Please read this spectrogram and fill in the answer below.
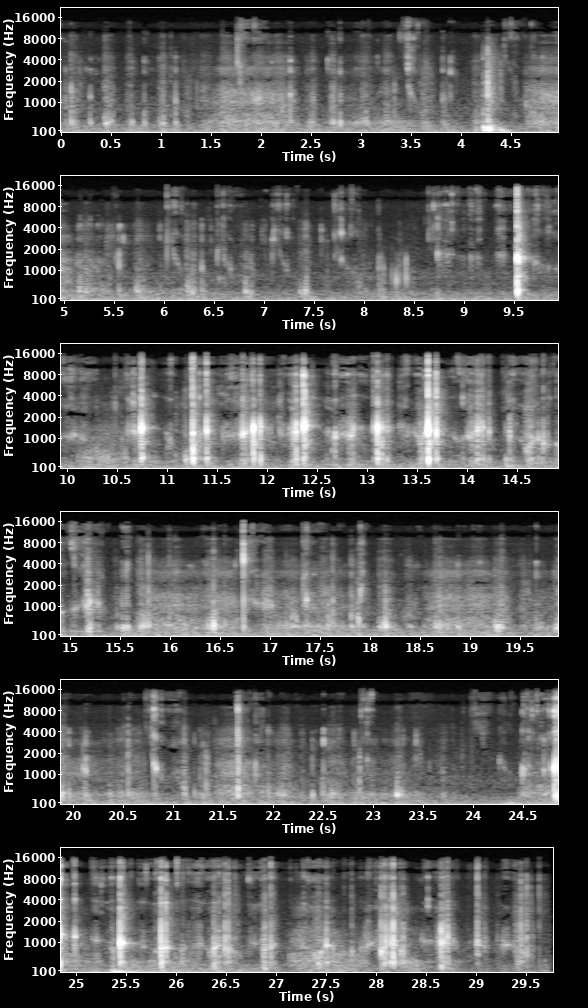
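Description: Close-miked chewing of baked clay pieces: soft chewing at first, then runs of sharp, crisp crunches from about ten seconds in and again near the end, with quieter chewing between.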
